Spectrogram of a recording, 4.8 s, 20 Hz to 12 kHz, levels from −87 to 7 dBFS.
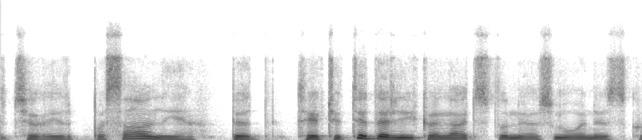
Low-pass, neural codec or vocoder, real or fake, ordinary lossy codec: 7.2 kHz; codec, 16 kHz, 0.5 kbps, FunCodec, trained on LibriTTS, 25 frames a second; fake; Opus, 32 kbps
